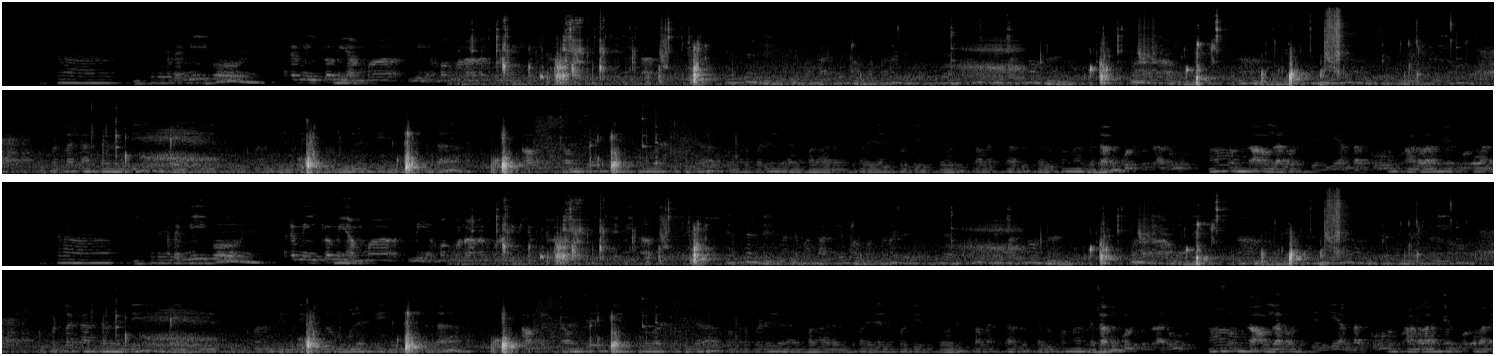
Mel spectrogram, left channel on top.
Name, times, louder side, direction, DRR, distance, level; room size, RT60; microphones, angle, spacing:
voice 1, 0.5-2.6 3.3-3.5 7.2-10.8 11.3-14.8 15.4-19.6 20.5-26.1 27.0-27.9 28.8-29.8, equal, 25° right, 2.1 m, -49 dB
voice 2, 1.6-2.5 2.9-7.2 11.3-11.8 14.3-14.5 15.1-15.3 20.1-20.7 25.9-29.8, right 1 dB, 65° right, 3.3 m, -49 dB
sound 1, 4.5-22.3, left 2 dB, 15° left, 0.6 m, -36 dB
16.0 x 6.1 x 5.2 m
head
